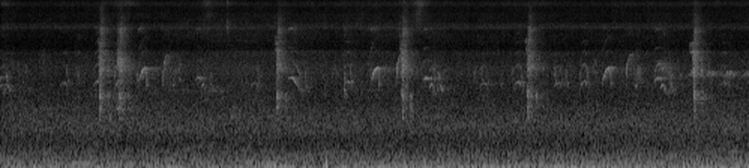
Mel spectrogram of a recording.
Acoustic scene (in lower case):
park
